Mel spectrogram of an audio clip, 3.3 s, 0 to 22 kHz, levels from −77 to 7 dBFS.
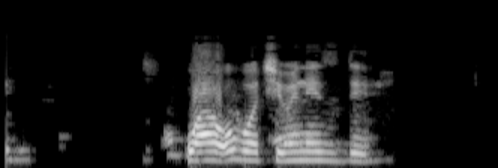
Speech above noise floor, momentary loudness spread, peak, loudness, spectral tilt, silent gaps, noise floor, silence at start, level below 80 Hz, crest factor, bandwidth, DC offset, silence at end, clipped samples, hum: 74 dB; 21 LU; 0 dBFS; -12 LUFS; -5 dB/octave; 0.63-0.67 s; -85 dBFS; 0.05 s; -62 dBFS; 14 dB; 7.8 kHz; under 0.1%; 0.85 s; under 0.1%; none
